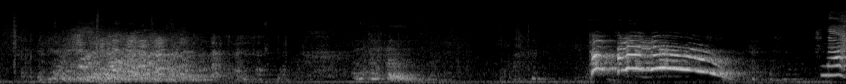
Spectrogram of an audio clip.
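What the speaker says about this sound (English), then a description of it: "An afternoon crow?" Rooster crowing in the afternoon, a single loud, drawn-out crow rising then falling, following earlier quiet conversation and movement; a brief sound cuts in at the end.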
